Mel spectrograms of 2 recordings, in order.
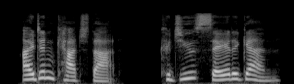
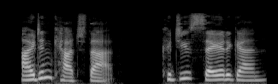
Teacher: Notice how the voice naturally falls at the end of the question. It sounds calm, confident, and polite.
